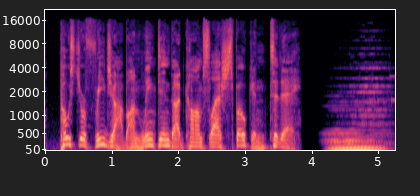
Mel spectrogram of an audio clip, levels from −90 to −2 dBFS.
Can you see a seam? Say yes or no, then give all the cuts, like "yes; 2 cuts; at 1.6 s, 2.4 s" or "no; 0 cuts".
yes; 1 cut; at 3.9 s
